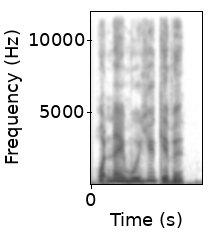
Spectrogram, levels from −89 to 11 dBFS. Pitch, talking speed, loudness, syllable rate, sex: 220 Hz, 325 wpm, -16 LUFS, 7.1 syllables/s, female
